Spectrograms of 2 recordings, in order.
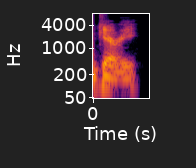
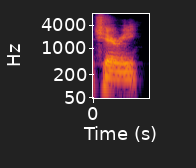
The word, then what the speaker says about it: Gerry: named after Elbridge Gary he pronounced his name Gary we now pronounce it Jerry so it should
